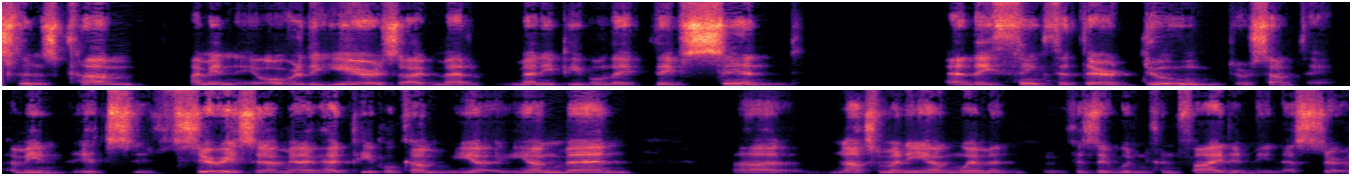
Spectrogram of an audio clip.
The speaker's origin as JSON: {"language": "English", "town": "Santa Barbara", "region": "California", "country": "United States", "tie": "born or raised there", "said": "my hometown is Santa Barbara in California"}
